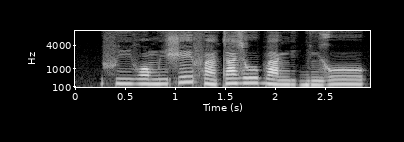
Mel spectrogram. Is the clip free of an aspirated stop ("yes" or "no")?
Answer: yes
